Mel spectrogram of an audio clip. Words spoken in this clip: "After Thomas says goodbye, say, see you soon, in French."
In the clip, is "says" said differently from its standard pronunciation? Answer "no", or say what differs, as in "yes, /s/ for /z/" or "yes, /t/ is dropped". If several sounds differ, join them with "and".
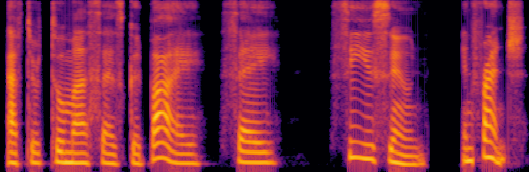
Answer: no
